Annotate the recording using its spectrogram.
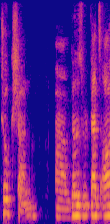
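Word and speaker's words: Cuk Ṣon: tucson which actually was our traditional village and pronounced zhukshan um those were that's all ancestral land right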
